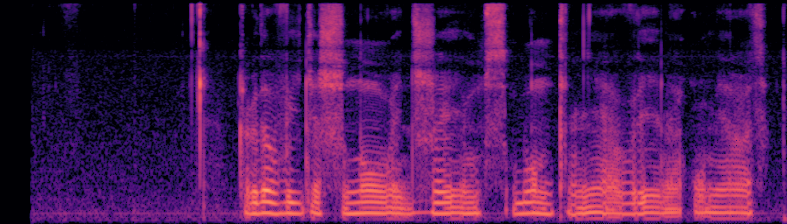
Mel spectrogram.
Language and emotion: Russian, neutral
